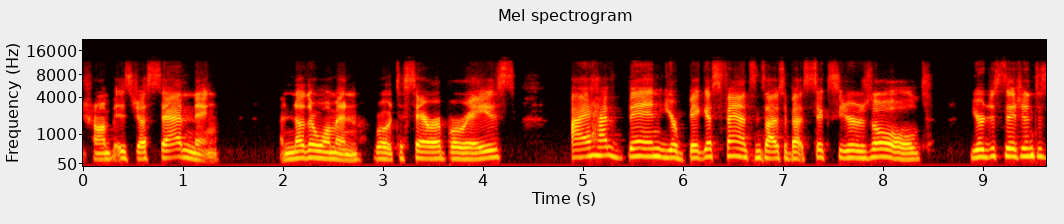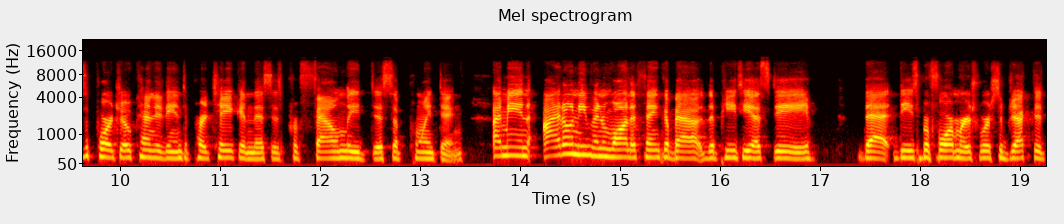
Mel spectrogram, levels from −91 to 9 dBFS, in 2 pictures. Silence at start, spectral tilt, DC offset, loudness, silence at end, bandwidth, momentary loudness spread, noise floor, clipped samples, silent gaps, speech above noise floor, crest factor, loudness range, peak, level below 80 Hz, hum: 0 s; -4 dB/octave; under 0.1%; -20 LUFS; 0 s; 12.5 kHz; 7 LU; -70 dBFS; under 0.1%; none; 50 dB; 18 dB; 3 LU; -2 dBFS; -64 dBFS; none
